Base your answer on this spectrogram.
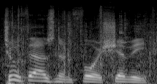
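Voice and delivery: a hint of an American car-ad announcer; mild car-advert pitch; car commercial voice. Shown as a demonstration. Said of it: "like an, uh, an American sort of car commercial".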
